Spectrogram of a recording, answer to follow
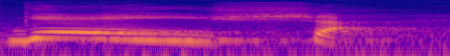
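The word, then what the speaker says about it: gueixa: Vamos lá então, ó, geisha, o U não está sendo pronunciado e ele está acompanhado pela vogal E.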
